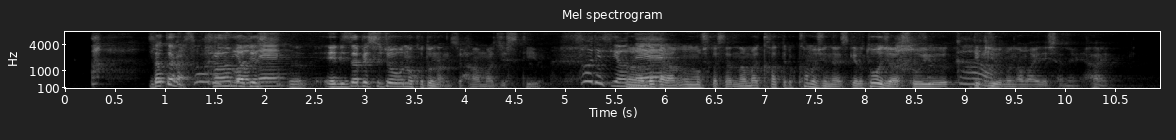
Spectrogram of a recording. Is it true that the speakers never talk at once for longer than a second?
No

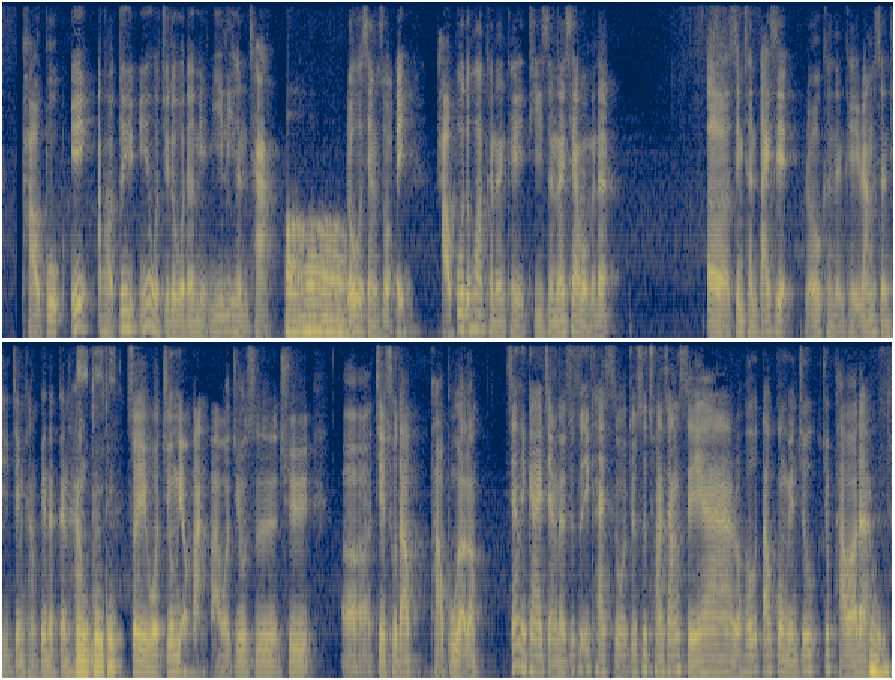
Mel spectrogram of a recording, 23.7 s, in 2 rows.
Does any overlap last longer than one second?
No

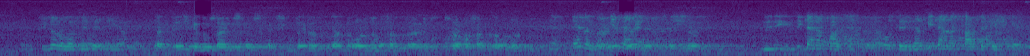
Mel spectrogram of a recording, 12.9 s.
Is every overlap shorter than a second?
No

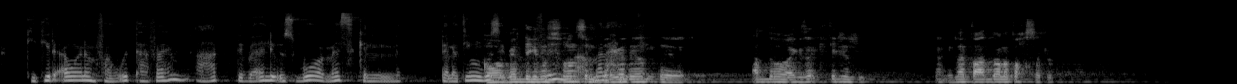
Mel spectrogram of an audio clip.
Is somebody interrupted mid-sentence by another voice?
Yes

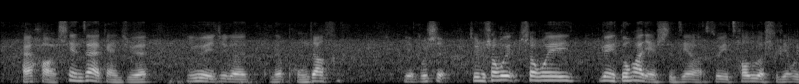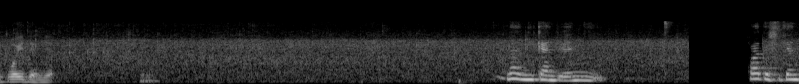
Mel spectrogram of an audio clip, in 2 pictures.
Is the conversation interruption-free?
Yes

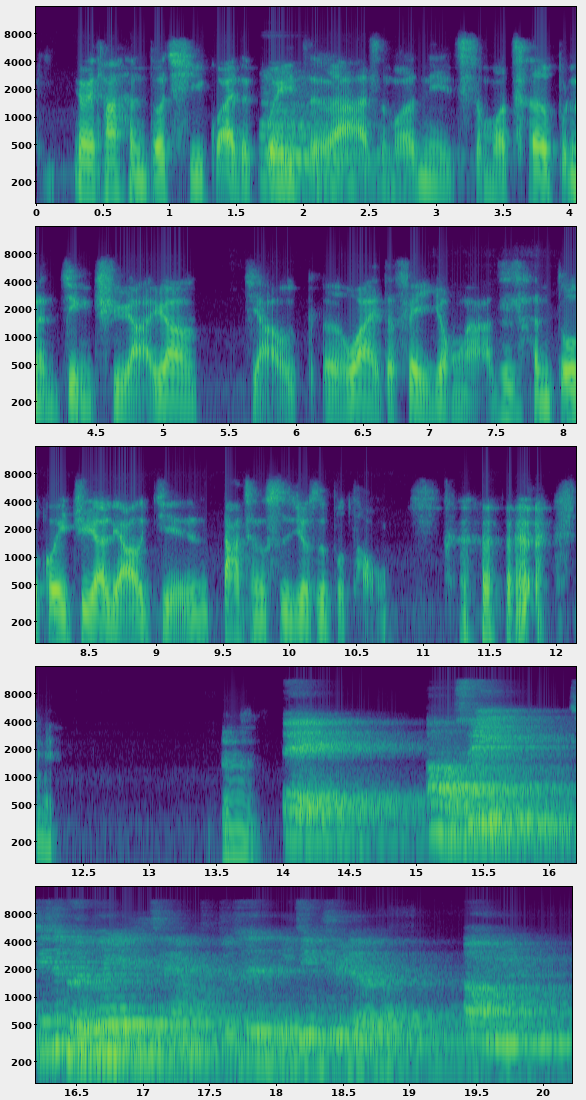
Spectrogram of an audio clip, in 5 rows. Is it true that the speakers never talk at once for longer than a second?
Yes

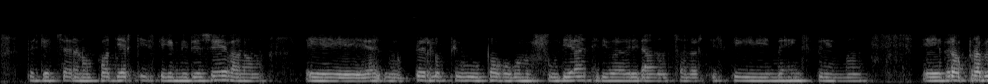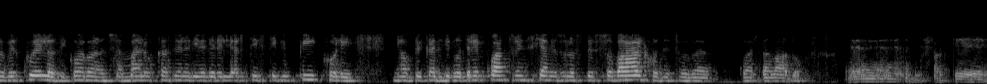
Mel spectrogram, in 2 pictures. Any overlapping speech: No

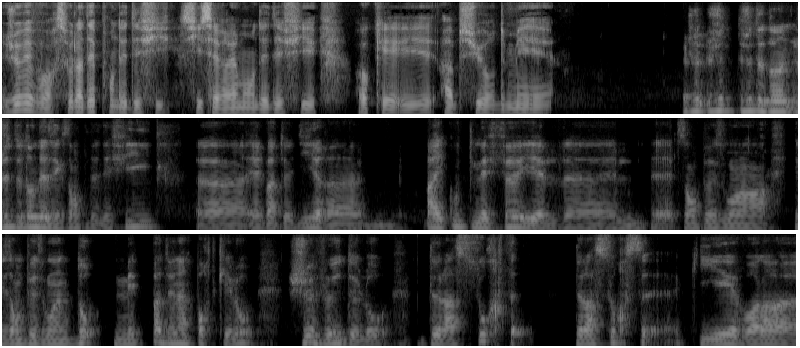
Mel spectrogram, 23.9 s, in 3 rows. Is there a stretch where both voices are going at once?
No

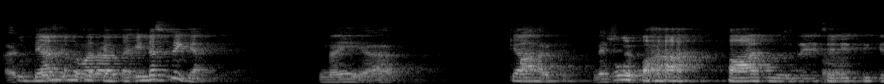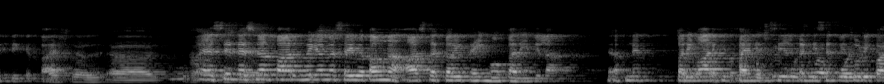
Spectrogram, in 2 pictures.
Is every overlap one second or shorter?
No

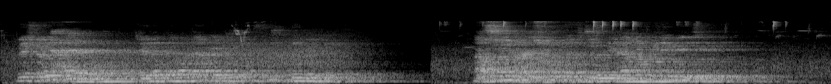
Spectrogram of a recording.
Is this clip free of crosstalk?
No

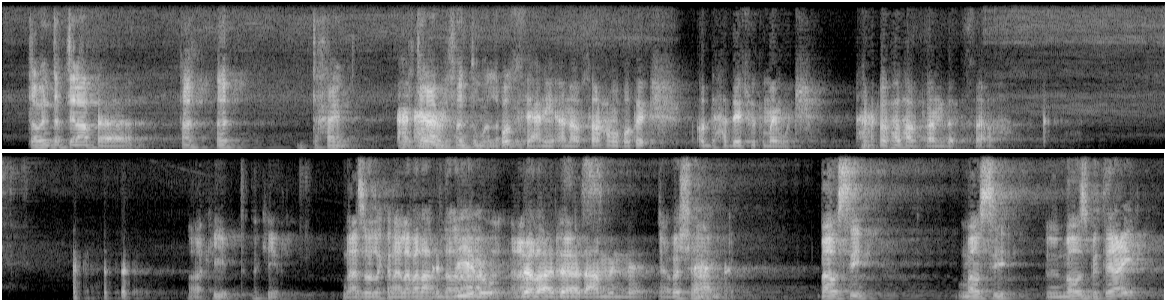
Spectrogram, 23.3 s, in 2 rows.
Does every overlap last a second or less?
No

